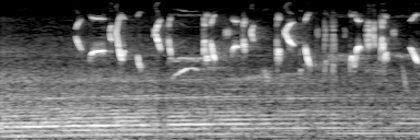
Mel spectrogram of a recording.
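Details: Canary song recorded as a master for training other birds: dense high chirps and slurred whistles, quick and varied, with a faint low tonal hum beneath.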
